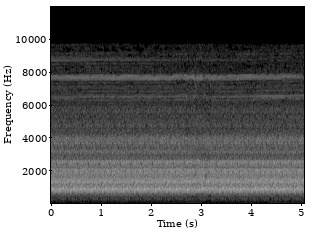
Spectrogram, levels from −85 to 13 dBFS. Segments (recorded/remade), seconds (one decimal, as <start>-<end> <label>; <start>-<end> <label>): 0.0-2.7 recorded; 2.7-3.2 remade; 3.2-5.1 recorded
